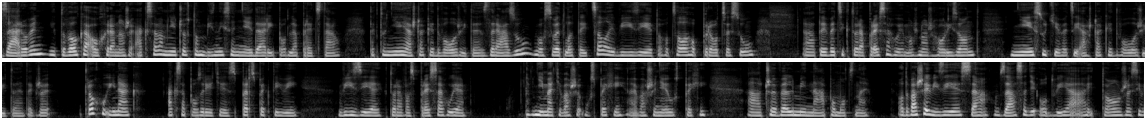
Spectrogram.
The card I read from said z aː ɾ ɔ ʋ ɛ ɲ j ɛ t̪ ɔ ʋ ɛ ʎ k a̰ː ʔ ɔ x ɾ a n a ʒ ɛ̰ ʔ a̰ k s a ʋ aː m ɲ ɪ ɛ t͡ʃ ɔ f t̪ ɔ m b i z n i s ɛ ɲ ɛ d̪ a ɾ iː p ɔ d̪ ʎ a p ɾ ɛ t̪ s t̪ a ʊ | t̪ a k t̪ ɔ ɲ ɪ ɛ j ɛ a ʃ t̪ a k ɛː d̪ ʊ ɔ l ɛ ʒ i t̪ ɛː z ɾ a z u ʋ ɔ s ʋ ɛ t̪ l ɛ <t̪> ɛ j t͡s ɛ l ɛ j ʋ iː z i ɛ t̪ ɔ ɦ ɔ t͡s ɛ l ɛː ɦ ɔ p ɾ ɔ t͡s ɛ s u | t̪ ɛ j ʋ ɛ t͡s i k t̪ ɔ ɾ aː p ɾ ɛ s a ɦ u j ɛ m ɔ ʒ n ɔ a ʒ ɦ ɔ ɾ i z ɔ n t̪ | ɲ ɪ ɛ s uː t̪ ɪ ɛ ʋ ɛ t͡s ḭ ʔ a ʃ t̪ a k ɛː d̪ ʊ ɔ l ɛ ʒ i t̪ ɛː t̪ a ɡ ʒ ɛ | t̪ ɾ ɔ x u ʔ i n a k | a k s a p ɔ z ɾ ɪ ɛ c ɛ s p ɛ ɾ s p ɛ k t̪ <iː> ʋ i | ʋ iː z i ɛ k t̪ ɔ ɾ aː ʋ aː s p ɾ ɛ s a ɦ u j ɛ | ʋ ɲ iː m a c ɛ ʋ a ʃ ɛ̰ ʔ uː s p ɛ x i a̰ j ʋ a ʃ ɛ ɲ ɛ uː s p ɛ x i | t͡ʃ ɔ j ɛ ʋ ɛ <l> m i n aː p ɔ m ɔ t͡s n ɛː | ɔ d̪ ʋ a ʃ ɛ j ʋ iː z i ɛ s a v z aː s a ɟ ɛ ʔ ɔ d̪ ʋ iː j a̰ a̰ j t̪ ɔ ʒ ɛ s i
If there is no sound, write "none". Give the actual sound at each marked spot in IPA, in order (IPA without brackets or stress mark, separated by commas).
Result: t̪, iː, ʎ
